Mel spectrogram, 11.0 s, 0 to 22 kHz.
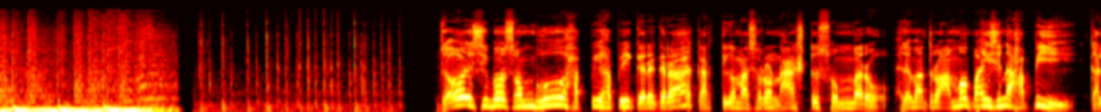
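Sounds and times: electronic music with heavy bass: 0.0s - 1.8s
keyboard typing clicks: 2.0s - 4.1s.

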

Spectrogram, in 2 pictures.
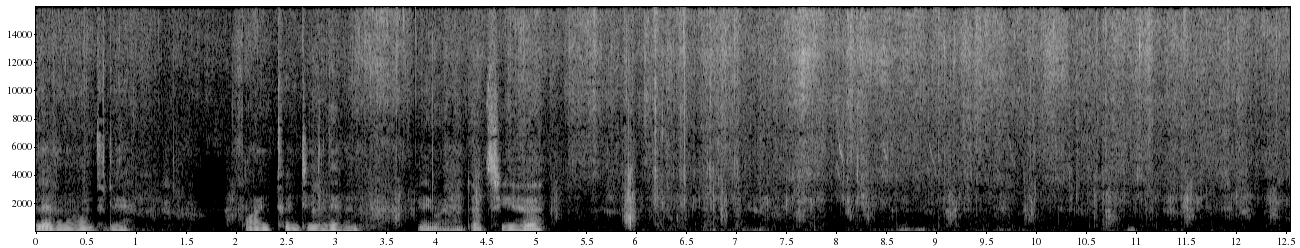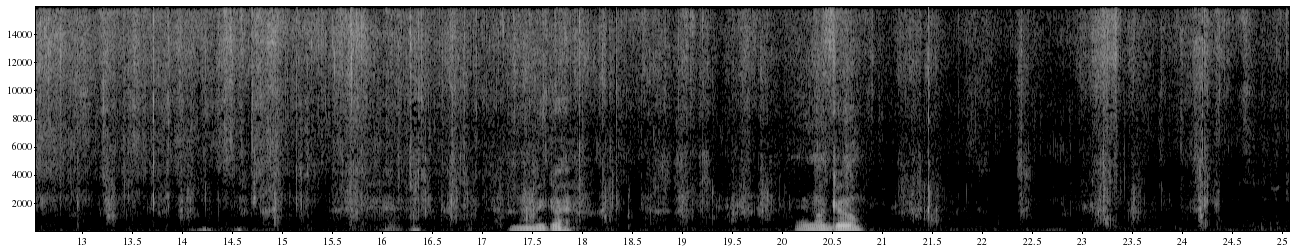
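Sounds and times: footsteps in dry grass: 0.0s - 25.0s.

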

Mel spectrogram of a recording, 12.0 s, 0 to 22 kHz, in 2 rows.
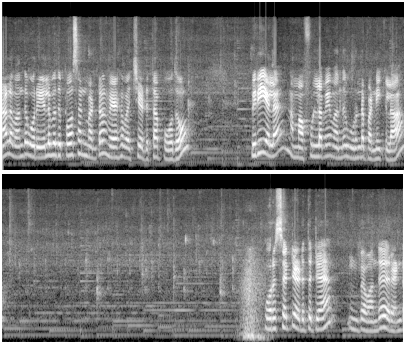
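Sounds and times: food deep-frying in oil: 0.0s - 12.0s
soft background music: 0.0s - 12.0s.

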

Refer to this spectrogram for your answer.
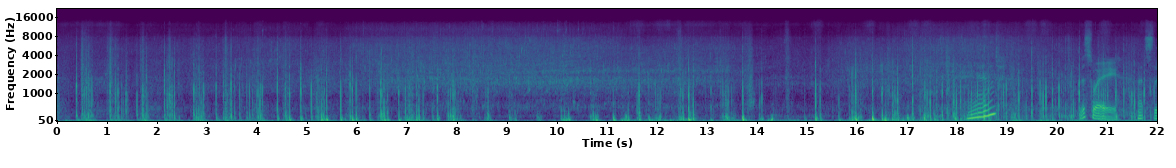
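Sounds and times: creek water running: 0.0s - 22.0s
footsteps crunching through snow: 0.0s - 22.0s.

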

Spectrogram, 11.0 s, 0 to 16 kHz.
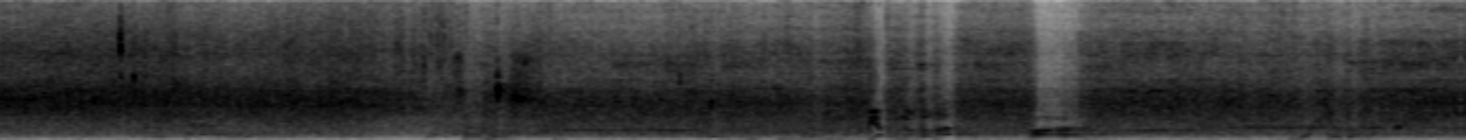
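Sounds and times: running water rushing: 0.0s - 11.0s
faint voices: 3.1s - 7.2s.

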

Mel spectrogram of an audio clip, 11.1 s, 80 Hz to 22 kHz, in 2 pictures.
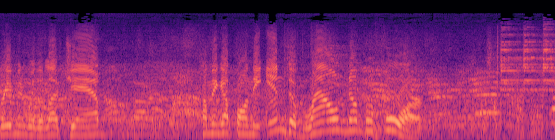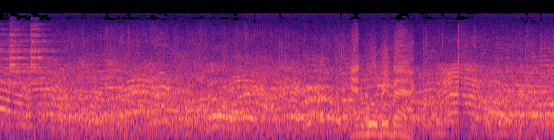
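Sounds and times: crowd shouting and talking: 0.0s - 11.0s.

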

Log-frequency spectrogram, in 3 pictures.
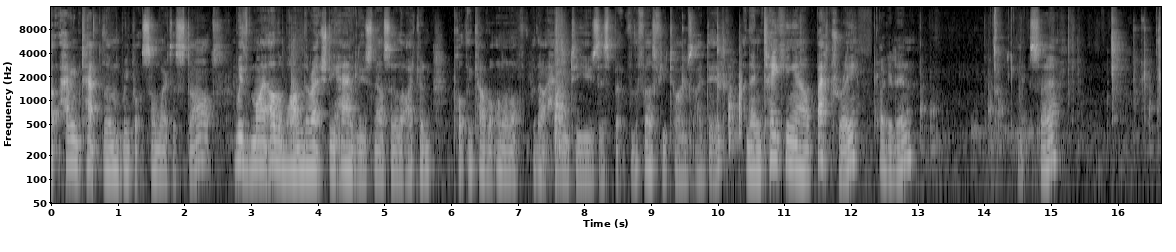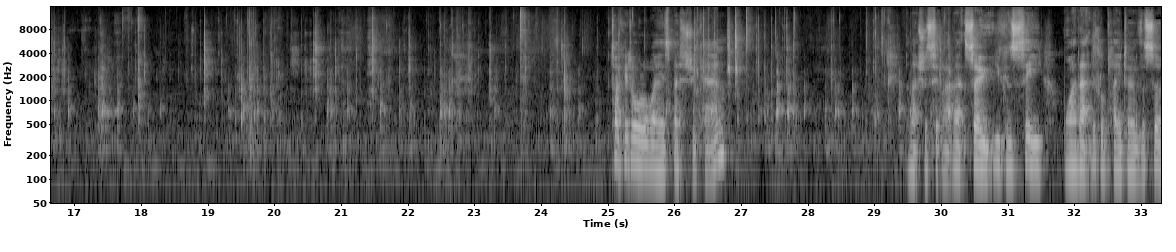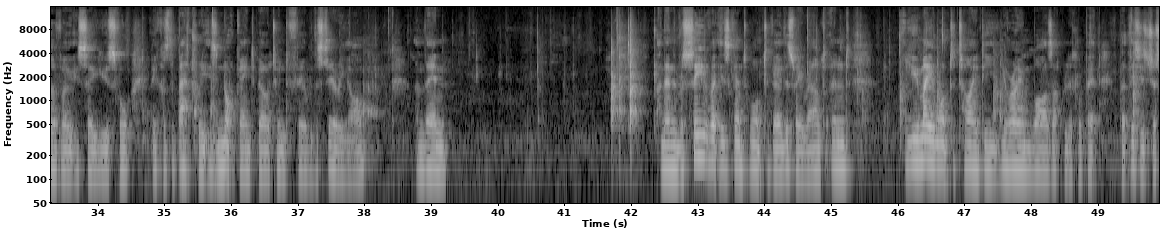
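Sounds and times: small clicks and rustles: 15.1s - 25.2s, 25.9s - 30.1s.

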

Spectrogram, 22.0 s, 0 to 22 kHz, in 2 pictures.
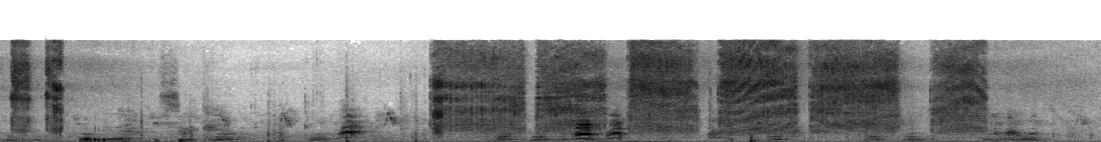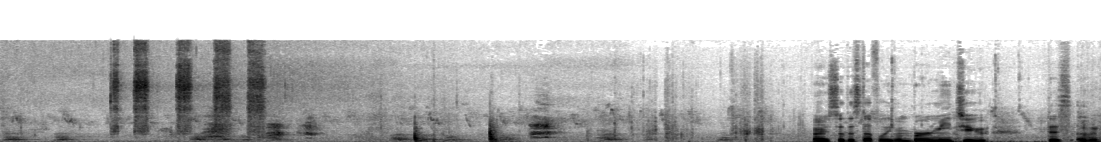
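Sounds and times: aerosol can spraying: 0.0s - 0.9s, 4.3s - 15.4s.

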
